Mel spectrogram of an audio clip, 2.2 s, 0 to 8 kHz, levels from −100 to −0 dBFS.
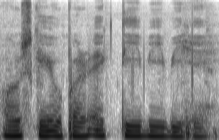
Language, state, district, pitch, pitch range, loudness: Hindi, Arunachal Pradesh, Papum Pare, 105 Hz, 95-105 Hz, -14 LUFS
